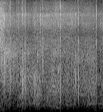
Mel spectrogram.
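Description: Applause from a small audience: many separate hand claps, fading slightly toward the end.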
